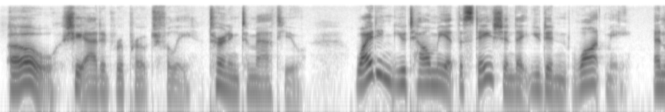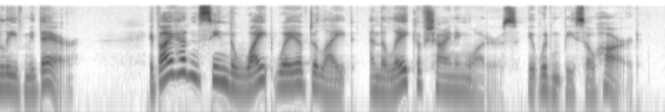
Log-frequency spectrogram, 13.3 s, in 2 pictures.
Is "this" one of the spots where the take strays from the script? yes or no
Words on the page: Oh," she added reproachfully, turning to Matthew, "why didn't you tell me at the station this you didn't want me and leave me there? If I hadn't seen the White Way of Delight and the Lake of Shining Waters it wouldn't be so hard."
yes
